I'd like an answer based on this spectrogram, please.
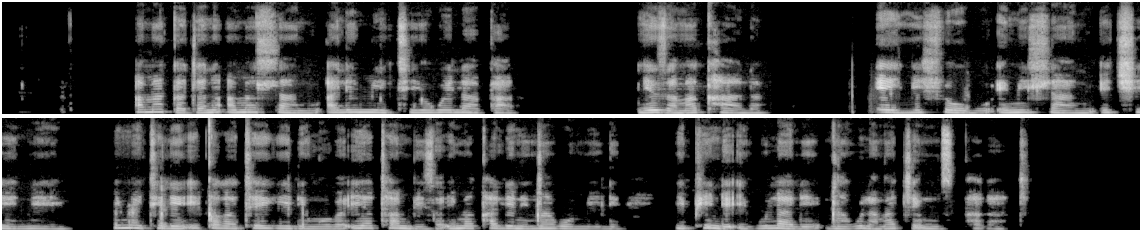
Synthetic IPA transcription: amaɡ̥ʱad̥ʒ̥ʱanaʔamaɬanuʔalemitʰijɔɣwɛlapʰa | ŋɛzamakʰala | ejimiɬɔβɔʔemiɬanuʔet͡ʃʼijɛnɛːjɔ | imitʰilɛʔiǃaɣatʰeɣilɛŋɔβaʔijatʰambʱisaʔɛmakʰaleniŋ͡ǁaɣomilɛ | ipʰindʱɛʔiβulalɛŋ͡ǁaɣulamad̥ʒ̥ʱḛmusi̥pʰaɣaːtʰi̥

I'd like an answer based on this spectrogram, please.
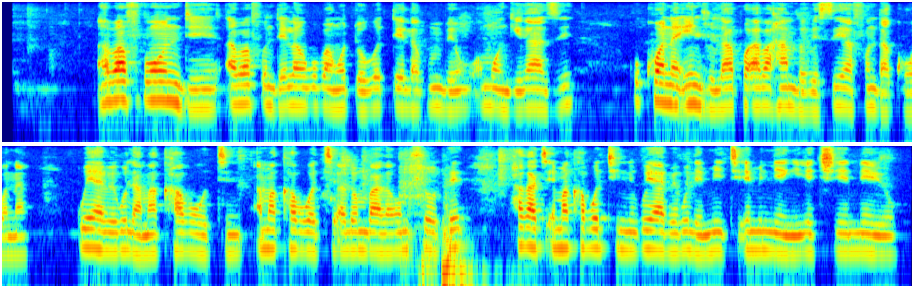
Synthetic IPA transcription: aβafundʱia̰βafundʱɛlauɣuβaŋɔd̥ʱɔɣɔtʼɛlaɣumbʱɛɔ̰moŋiɣaːzi | ɣukʰɔnaind͡ɮʱulapʰɔaβaɦambʱɛβesijafundʱakʰɔna | ɣujaβɛɣulamakʰaβotʰia̰makʰaβotʰialom̩βalaom̩ɬɔːpʰɛpʰaɣatʰiɛmakʰaβotʰiniɣujaβɛɣulemitʰiemineŋiet͡ʃʼijɛnɛːjɔ

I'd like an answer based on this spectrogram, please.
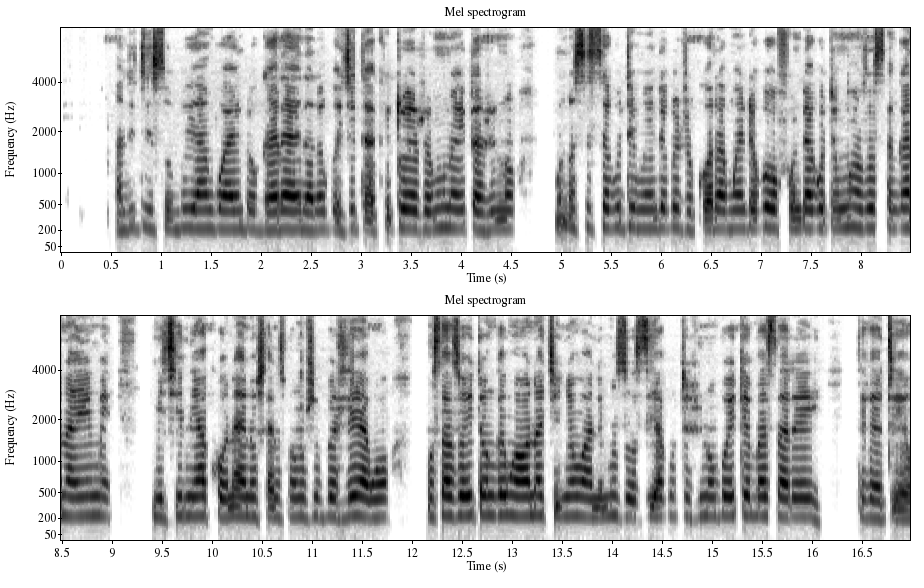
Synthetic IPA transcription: anditisumbujaŋɡuaindo̞ɡʱaɾaiɗaɾoɡwet͡ʃitakʰitueʐemuno̞itaʐino̞ | mṵnʔosisekut̬imue̞nde̞kuʐikoɾamwuendekofundakutimweozo̞saŋɡanaimwe̞ | mit͡ʃinijakʰonaino̞ʃandiswamuʐipeɮejamwe | musazo̞itauŋɡemwaonat͡ʃiɲowanimuzo̞ziʋakutiʐino̞mbo̞iteɓasaɾe̞i | tikaitḛwa

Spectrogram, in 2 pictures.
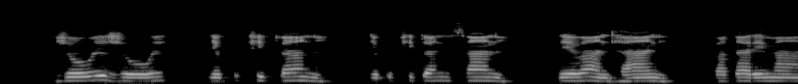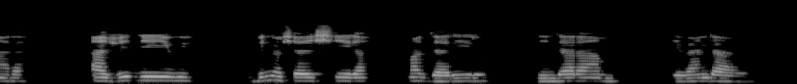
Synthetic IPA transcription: ʐo̞we̞ʐo̞we̞ | ne̞kupʰikana | ne̞kupʰikanisana | ne̞ʋantʰani | ʋakaɾemaːɾaː | ʐiɗiwi | ʐino̞ʃaiʃiɾa | maɡʱaɾiɾo̞ | ne̞ndaɾamo | je̞ʋandaːwi

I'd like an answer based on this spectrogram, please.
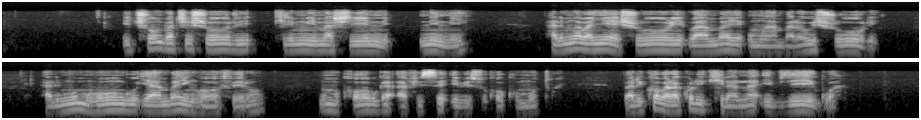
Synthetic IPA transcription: it͡ʃuːmbat͡ʃiʃuːɾi | kʰiɾimŋiːmaʃini | nini | haɾimŋaβaɲe̞ʃuːɾiβaːmbaje̞ʔumŋaːmbaɾawiʃuːɾḭ | haɾimŋumuɦuːŋɡujaːmbajeŋ̥ho̞ːfe̞̰ɾo̞ | numukʰo̞ːbɡaʔafise̞̰ʔiβisukʰo̞kʰumutwe̥ | βa̰ɾikʰo̞βaɾakuɾikʰiɾanaʔivjiːɡwa̰

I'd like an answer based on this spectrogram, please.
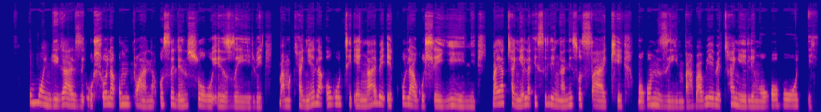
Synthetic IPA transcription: umoŋiɣaziuɬɔlaʔum̩tʼwana̰ʔɔsɛlent͡sʼuɣuɛzɛːlwɛβam̩kʰaŋɛlaʔuɣutʰiʔɛŋaβɛʔek̚ʰulaɣuɬɛjiniβajaǃʰaŋɛlaʔisiliŋanisɔsakʰɛŋɔɣom̩zimbʱaβaβujɛβɛǃʰaŋɛlɛŋɔɣoβuːd̥̚ʼʱi

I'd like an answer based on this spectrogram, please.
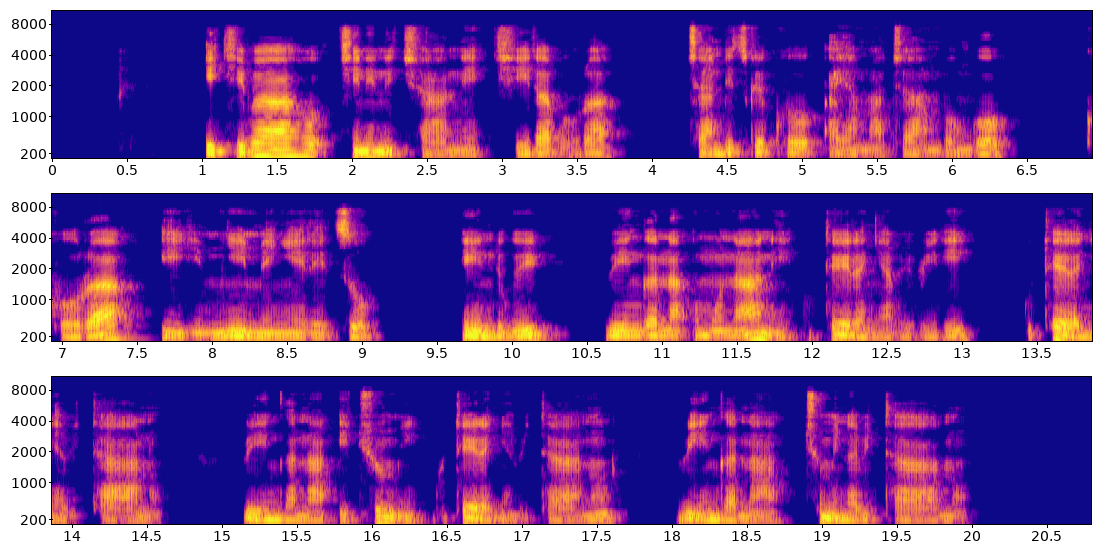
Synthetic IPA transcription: icʰiβaɦo̞t͡ʃininit͡ʃaːne̞t͡ʃiɾaβṵɾa | t͡ʃaːndit͡swe̞kʰo̞a̰jama̰d͡ʒaːmbo̞̰ŋɡo̞ | kʰoɾaijimɲime̞ɲe̞ɾe̞zo̞ | indɡwi | βiːŋɡanaʔumunaniɡ̥utʰe̞ːɾaɲaβiβiɾi | ɡ̥utʰe̞ːɾaɲaβitʰaːnu | βiːŋɡanaʔit͡ʃumiɡ̥ute̞ːɾaɲaβitʰaːnu | βiːŋɡanait͡ʃuminaβitʰaːnu

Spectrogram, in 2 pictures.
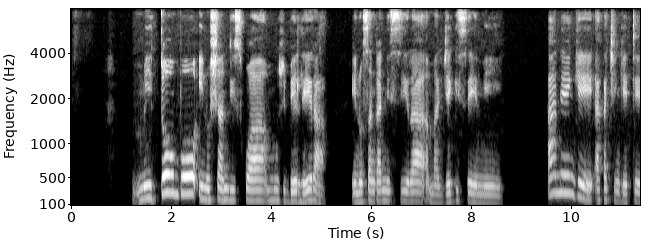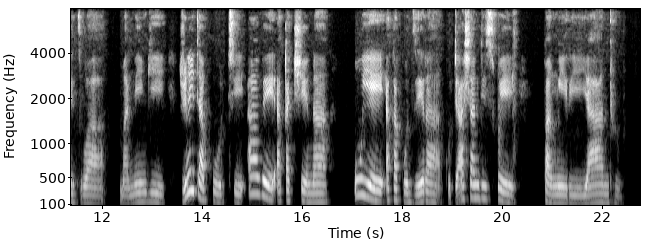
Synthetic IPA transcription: mito̞mbo̞ʔino̞ʃandiswamuʐibʱe̞ɮe̞ɾa | ino̞saŋɡanisira̰mad͡ʒe̞kise̞ni | ane̞ŋɡe̞akat͡ʃe̞ŋɡe̞te̞d͡zwa | maniːŋɡi | ʐ̥ino̞itakutʰiʔaʋe̞akat͡ʃe̞na | uje̞akako̞d͡ze̞ɾakutia̰ʃandiswe̞ | pamwirijaːntʰu

